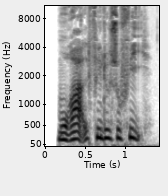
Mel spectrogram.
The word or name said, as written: moralfilosofi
